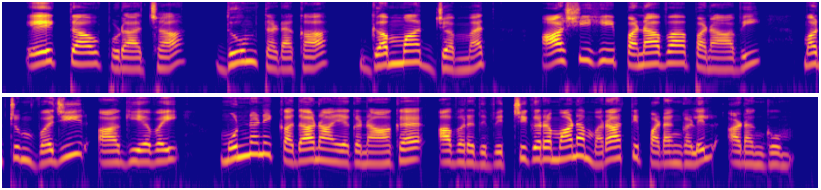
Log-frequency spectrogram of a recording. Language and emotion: Tamil, neutral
